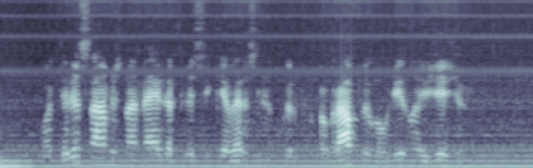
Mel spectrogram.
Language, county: Lithuanian, Tauragė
